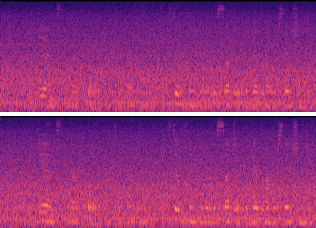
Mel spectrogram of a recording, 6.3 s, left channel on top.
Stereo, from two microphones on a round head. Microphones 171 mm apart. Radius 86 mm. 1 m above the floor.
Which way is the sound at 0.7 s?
60° right (ahead or behind).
